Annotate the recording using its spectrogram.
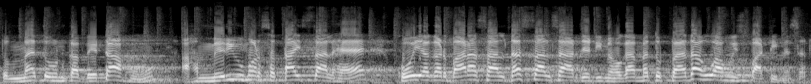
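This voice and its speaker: In a political interview, a local party worker in his twenties speaks emphatically in the cadence of a rallying speech. His voice is high-pitched and fairly bright, with lively intonation, a normal pace, and few pauses. Faint music plays behind him, and the recording has long reverb.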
